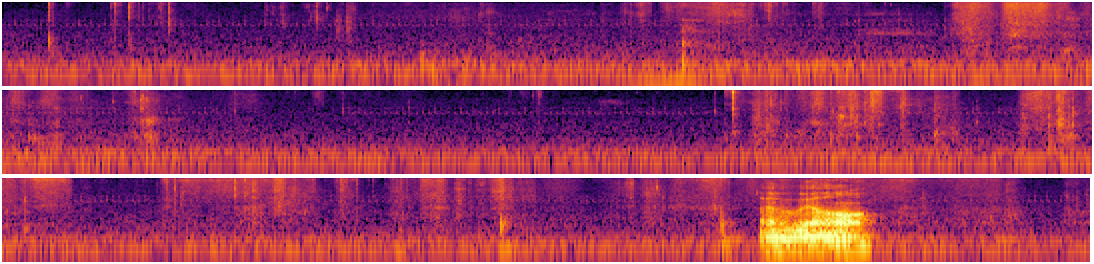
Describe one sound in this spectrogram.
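Paper rustles and slides as hands handle card stock.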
